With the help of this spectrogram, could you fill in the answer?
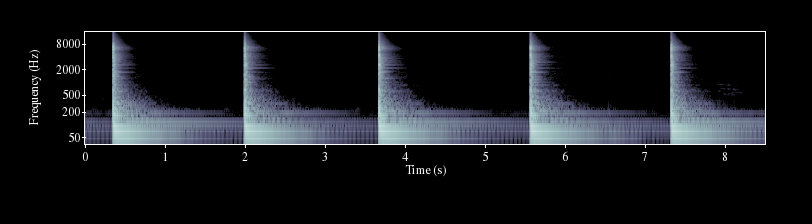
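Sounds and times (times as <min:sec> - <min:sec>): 
floor tom drum recorded with an MD 421 Kompakt microphone: 0:00.4 - 0:00.9, 0:02.0 - 0:02.6, 0:03.7 - 0:04.3, 0:05.6 - 0:06.1, 0:07.4 - 0:08.0.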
